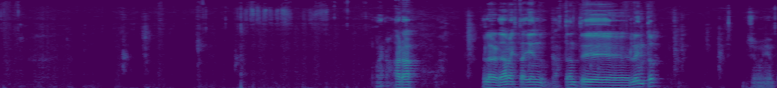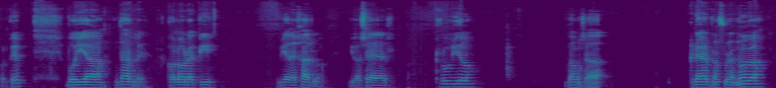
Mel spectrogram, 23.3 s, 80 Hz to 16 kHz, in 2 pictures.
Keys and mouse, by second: 0.9-3.7 ctrl+middle drag, 3.7-6.7 drag, 6.7-11.7 middle drag, 10.9 Tab, 11.7-13.3 right drag, 13.3 Tab, 13.7-17.9 shift+middle drag, 17.9-23.3 drag.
